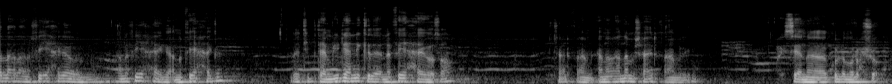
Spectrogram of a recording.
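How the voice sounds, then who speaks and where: A man in his thirties with an Egyptian Arabic accent, pleading and rambling self-pityingly in a comedic monologue. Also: medium pitch. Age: 30s.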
